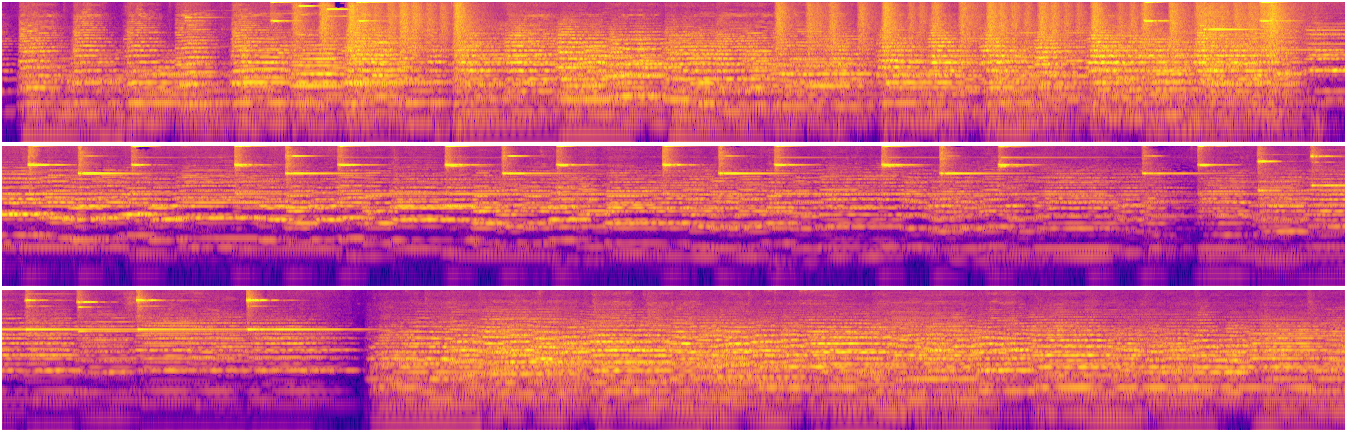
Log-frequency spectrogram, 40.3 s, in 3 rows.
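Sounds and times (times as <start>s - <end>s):
band playing: 0.1s - 40.2s
bells ringing: 1.9s - 4.6s, 11.0s - 24.2s, 24.8s - 31.0s.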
